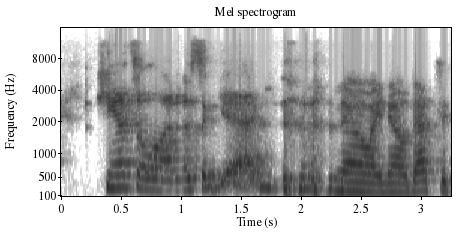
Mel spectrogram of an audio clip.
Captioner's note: chuckling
